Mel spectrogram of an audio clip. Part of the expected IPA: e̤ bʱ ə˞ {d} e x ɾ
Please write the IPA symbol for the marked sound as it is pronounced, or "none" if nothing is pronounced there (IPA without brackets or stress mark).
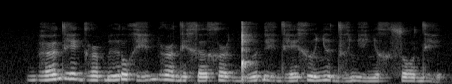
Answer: d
